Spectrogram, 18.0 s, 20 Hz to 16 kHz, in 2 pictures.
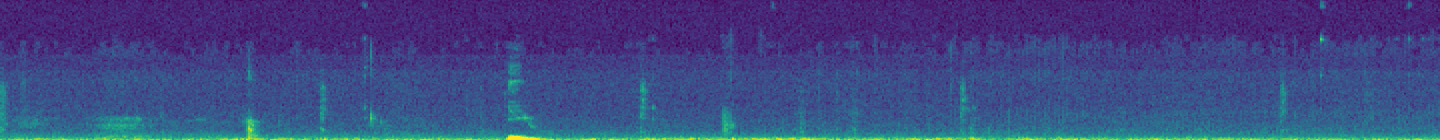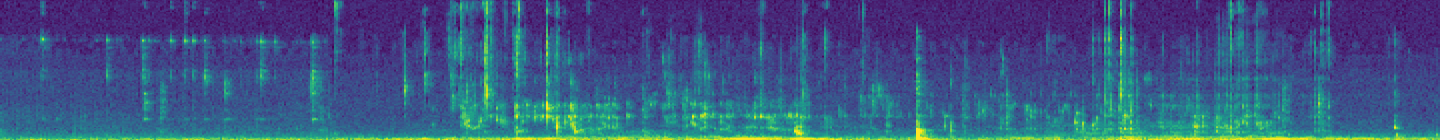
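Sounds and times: coffee pouring into mug: 0:09.6 - 0:17.4.

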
